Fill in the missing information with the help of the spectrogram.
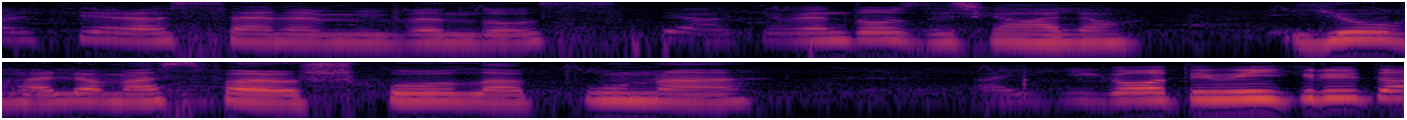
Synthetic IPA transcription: aɾt̪jɛɾasɛnɛmivɛnd̪ɔsakɛvɛnd̪ɔsd̪it͡ʃkahalɔjɔɦalɔmasfaɾɔʃkɔlˠapuna | aikiɡɔt̪imiikɾyt̪a

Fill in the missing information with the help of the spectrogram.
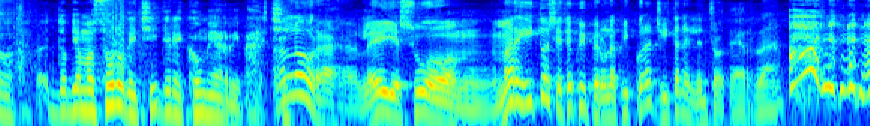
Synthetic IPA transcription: od̪objaːmosoːlod̪et͡ʃiːd̪eɾekʰomearːḭvart͡ʃailːoːɾalɛjɛsːuːomaɾiːt̪osjɛːt̪ekwipːeɾunapikːolad͡ʒiːt̪anelːent̪ɾot̪ɛ̰rːa̰anɔnn

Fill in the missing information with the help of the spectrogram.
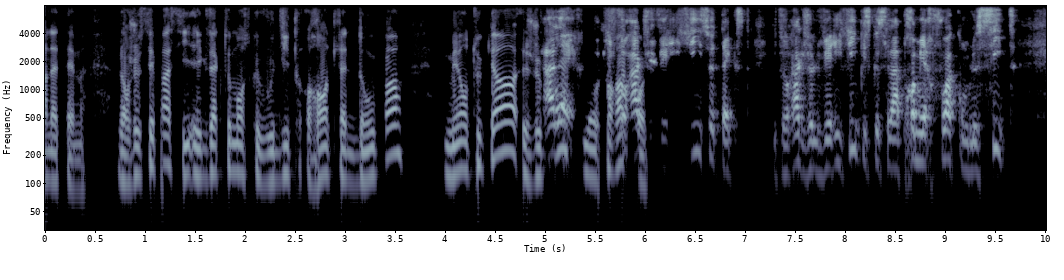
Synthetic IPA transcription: nat̪ɛm | alɔʁʒəsɛpasiɛɡzak̚t̪əmɑ̃sə̥kəvud̪it̪ʁɑ̃t̪lad̪əd̪ɑ̃upa | mɛɑ̃t̪ukaʒəpalɑ̃sə̃sɔʁaʁaveʁifisət̪ɛkst̪ilfod̪ʁakəʒələveʁifipɥiskəsɛlapχəmjɛʁfwakɔ̃ləsit̪

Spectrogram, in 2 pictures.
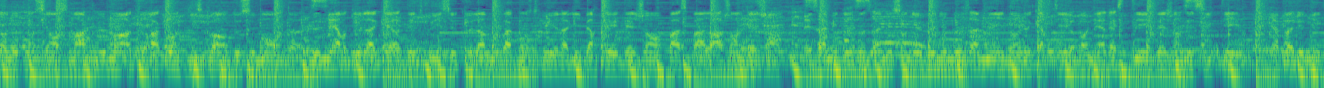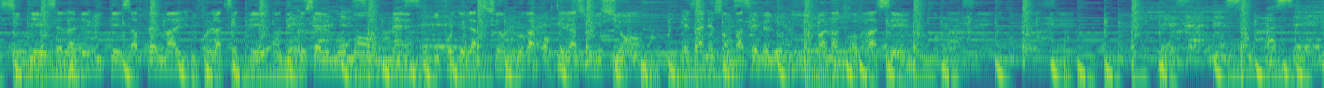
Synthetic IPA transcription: t̪ɑ̃d̪əkɔ̃sjɑ̃smaʁklənwat̪əʁakɔ̃t̪list̪waʁd̪əsəmɔ̃d̪ləmɛʁd̪əlaɡɛʁd̪et̪χwɥisəkəlamuʁakɔ̃st̪χwɥiʁlalibɛʁt̪ed̪ɛʒɑ̃paspaʁlaʁʒɑ̃d̪ɛʒɑ̃lɛzamid̪ənozamisɔ̃d̪əvənynozamid̪ɑ̃ləkaʁt̪jeɔ̃nɛʁɛst̪elɛʒɑ̃d̪esit̪eiljapad̪əmiksit̪esɛlaveʁit̪esafɛmalilfolaksɛp̚t̪eɔ̃d̪ikəsɛləmɔmɑ̃mɛilfod̪əlaksjɔ̃ləʁapɔʁt̪elasɔlysjɔ̃lɛzanesɔ̃pasemɛnublijɔ̃panɔt̪χəpasea | eae

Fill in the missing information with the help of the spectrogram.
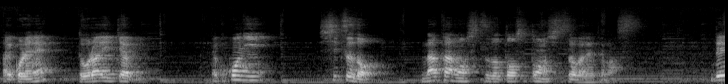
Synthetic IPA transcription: haiko̞ɾe̞ned̪̥o̞ɾaikʲabʲi | eko̞ko̞ɲ̟i | ɕit͡sɨd̪o̞nakano̞ɕi̥t͡sɨd̪o̞t̪o̞so̞t̪o̞no̞ɕi̥t͡sɨd̪o̞ɡad̪e̞t̪e̞ma̰sɨ̥ | d̪e̞

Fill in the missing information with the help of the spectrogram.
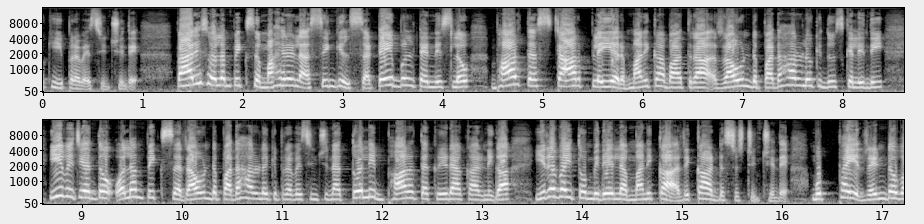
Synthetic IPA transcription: oːkiiːpɾɐʋeːsiɲt͡ʃind̪ḭ | paːɾisoːlɐmpiksmɐɦiɾɐlɐsiŋɡilsʈeːbɐlʈe̞nːislo̞ː | bʱaːɾɐt̪ɐsʈaːɾplejːɐɾmɐnikaːbaːt̪ɾaːɾɐwuɳɖpɐd̪ɐɦaːɾulo̞ːkid̪uːsi̥kelːind̪i | iːʋid͡ʒɐjɐnt̪o̞ːʔolɐmpiksɾɐwuɳɖpɐd̪ɐɦaːɾulo̞ːkipɾɐʋe̞ːsiɲt͡ʃinɐt̪olːibʱaːɾɐt̪ɐkɾiːɽaːkaːɾɐɳiɡaː | iɾɐʋɐjt̪o̞mːid̪ɛːɭːɐmɐnikaːɾikaːɾɖsɾuʂʈiɲt͡ʃind̪ḭmupʰːɐjɾe̞ɳɖoːʋ

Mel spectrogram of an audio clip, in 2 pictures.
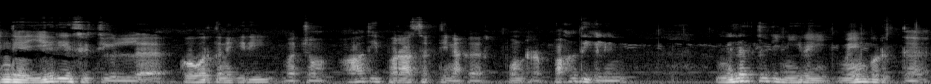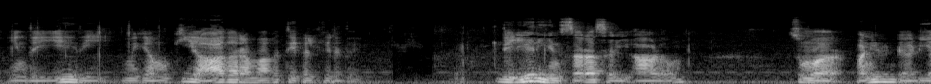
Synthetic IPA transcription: ɪnd̪ɐeːɾɪjɐsit͡ʃːɪjɯlːɐkoːʋɐɾt̪ɐnɐɣɪɾimɐʈrɯm | aːðipɐɾaːsɐk̚t̪inɐɣɐɾpoːndrɐpɐɣɯðɪɣɐɭɪn | nɪlɐt̪ːɯɽiniːɾɐɪmeːnbɐɽɯt̪ːɐɪnd̪ɐeːɾimɪɣɐmʊkːɪjɐaːðaːɾɐmaːɣɐt̪ːeːɣɐlɣɪrɐðɯ̰ | ɪnd̪ɐeːɾɪjɪnsɐɾaːsɐɾiʔaːɭɯm | sʊmaːɾpɐnɪɾɐɳɖɯɐɽɪja

